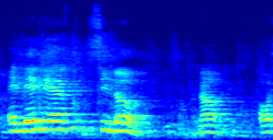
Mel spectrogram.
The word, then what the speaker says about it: coelom: And then we have coelom. Now, or coelom. Okay? This is how it's spelled.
